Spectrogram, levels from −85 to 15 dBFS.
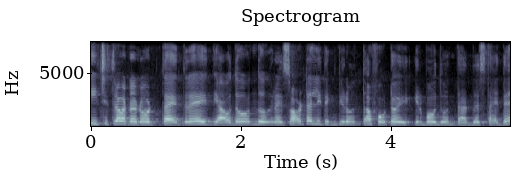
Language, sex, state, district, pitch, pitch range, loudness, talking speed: Kannada, female, Karnataka, Shimoga, 235 Hz, 220-240 Hz, -17 LUFS, 160 wpm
